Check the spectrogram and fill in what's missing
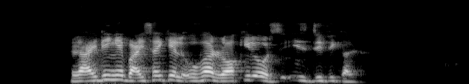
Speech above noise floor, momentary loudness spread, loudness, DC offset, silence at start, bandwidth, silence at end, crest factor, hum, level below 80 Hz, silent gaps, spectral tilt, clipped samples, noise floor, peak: over 74 dB; 12 LU; -16 LUFS; under 0.1%; 0.7 s; 7.4 kHz; 1.15 s; 16 dB; none; -64 dBFS; none; -5 dB/octave; under 0.1%; under -90 dBFS; -2 dBFS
